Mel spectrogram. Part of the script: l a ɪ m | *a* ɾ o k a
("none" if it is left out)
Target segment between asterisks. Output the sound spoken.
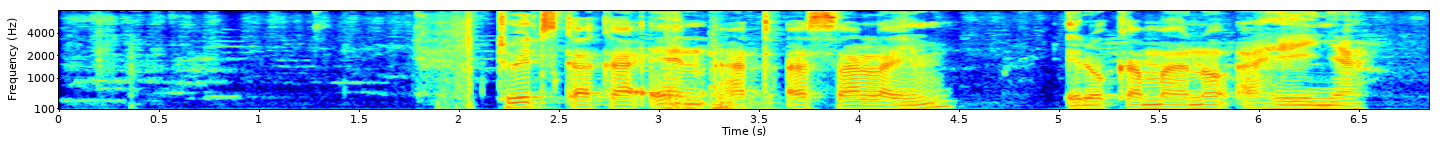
e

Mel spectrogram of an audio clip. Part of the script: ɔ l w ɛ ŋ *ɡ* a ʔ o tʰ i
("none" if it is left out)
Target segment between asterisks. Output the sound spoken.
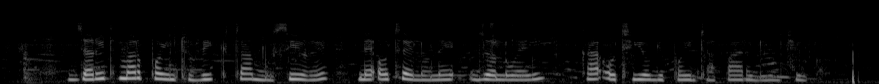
k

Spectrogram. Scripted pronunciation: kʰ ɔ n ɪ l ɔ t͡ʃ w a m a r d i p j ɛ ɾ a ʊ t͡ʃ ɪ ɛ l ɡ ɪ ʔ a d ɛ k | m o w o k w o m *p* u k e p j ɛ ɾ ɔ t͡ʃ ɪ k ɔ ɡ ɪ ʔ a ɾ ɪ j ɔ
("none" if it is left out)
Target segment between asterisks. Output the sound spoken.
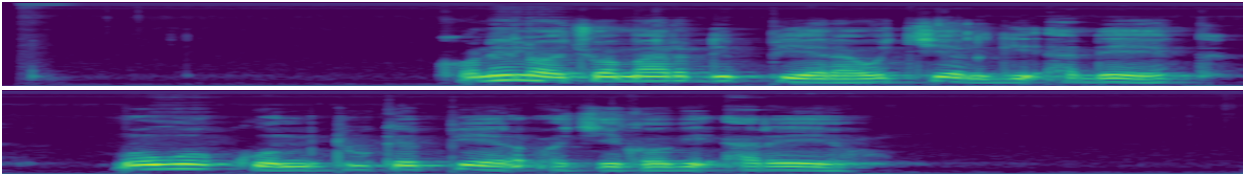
t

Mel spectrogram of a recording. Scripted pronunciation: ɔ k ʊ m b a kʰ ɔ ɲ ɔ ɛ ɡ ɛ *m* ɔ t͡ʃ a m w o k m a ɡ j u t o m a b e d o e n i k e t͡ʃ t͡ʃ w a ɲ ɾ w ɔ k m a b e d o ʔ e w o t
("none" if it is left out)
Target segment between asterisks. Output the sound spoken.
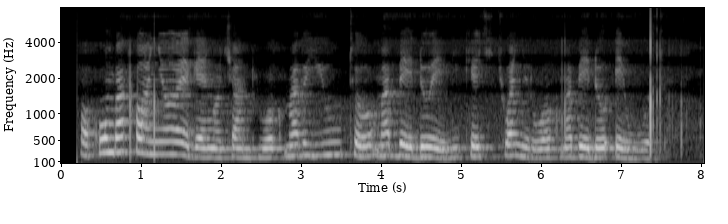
ŋ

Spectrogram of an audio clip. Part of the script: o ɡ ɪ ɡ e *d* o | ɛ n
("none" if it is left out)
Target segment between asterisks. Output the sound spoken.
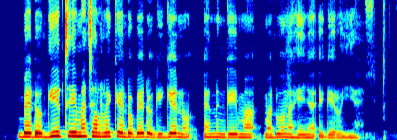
n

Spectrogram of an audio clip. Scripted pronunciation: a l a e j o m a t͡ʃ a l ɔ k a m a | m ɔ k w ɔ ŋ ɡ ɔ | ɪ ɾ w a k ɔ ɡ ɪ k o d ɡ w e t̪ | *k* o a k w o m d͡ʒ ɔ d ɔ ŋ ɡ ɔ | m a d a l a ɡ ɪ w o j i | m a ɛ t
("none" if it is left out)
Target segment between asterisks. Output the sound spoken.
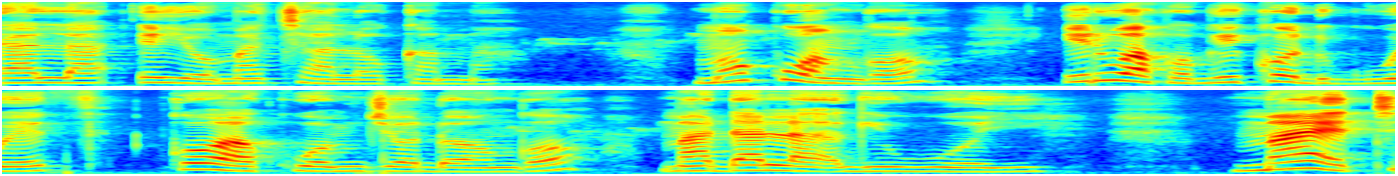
k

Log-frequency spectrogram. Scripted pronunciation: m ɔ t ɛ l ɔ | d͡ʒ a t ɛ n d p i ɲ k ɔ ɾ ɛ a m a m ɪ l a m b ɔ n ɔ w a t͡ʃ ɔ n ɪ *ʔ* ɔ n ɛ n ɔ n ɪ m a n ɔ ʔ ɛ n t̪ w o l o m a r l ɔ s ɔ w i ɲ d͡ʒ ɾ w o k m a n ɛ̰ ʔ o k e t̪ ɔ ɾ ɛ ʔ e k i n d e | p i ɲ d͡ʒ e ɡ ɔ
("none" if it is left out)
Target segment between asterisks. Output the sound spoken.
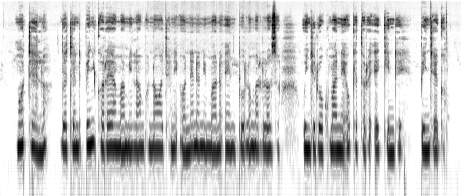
ʔ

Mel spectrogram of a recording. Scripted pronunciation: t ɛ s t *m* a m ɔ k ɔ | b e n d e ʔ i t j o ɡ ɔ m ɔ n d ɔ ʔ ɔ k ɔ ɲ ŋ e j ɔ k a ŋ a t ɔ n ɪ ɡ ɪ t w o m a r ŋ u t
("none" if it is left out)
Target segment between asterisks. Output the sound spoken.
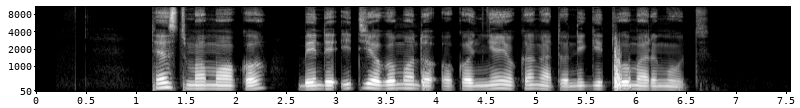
m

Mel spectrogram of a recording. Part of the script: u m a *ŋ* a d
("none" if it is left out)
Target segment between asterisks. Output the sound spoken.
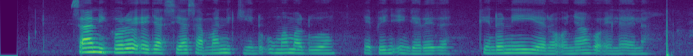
m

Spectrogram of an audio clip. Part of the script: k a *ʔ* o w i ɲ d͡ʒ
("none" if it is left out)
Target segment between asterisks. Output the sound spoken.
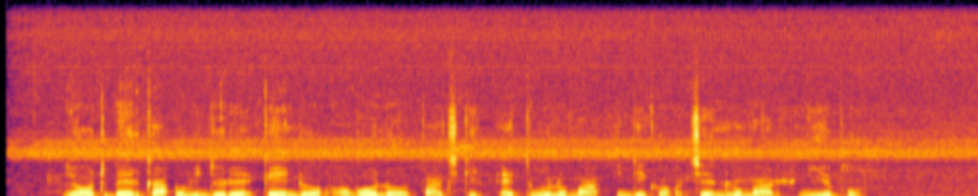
ʔ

